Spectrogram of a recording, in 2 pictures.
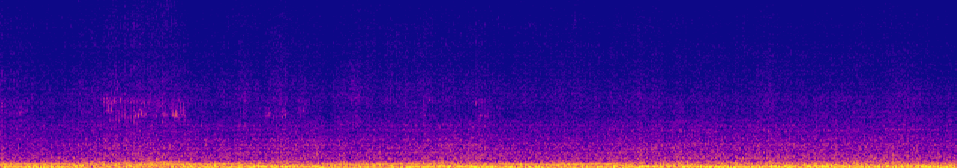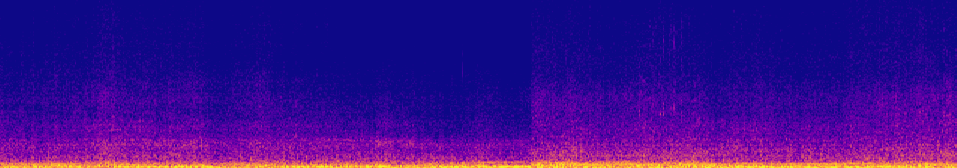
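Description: Snowmobile engine running under way, loud and continuous, its pitch rising and falling gently every few seconds with the throttle, heard from aboard the moving machine.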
